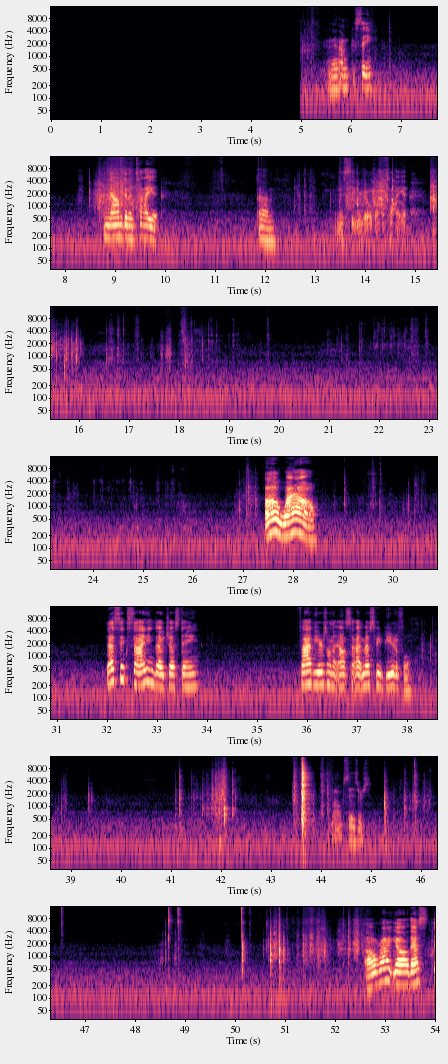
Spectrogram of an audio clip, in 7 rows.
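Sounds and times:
rustling and light scraping: 0:05.0 - 0:05.5, 0:08.2 - 0:11.6, 0:12.2 - 0:19.9, 0:50.7 - 0:52.8.

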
